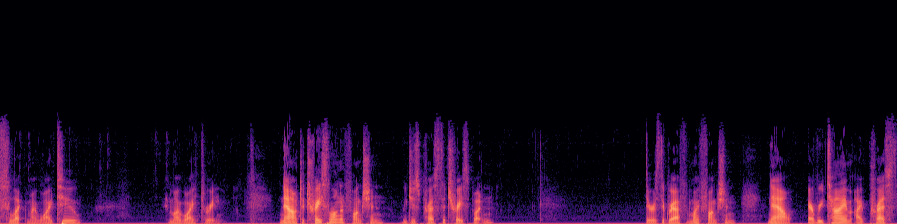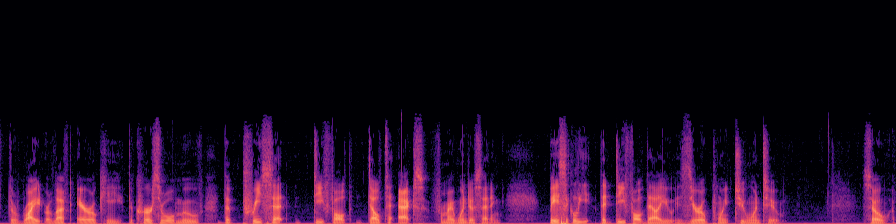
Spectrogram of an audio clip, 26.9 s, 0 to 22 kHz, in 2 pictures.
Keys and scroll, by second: 0.6 Return, 1.7 Down, 2.7 Return.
